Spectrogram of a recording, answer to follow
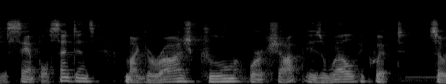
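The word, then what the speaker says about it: cum: not graphic or anything like that and it's pronounced Kum like k o m but it is pron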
